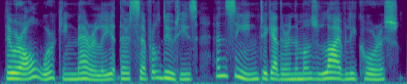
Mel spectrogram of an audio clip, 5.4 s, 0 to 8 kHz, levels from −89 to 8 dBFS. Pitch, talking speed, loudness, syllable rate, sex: 200 Hz, 190 wpm, -17 LUFS, 6.0 syllables/s, female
